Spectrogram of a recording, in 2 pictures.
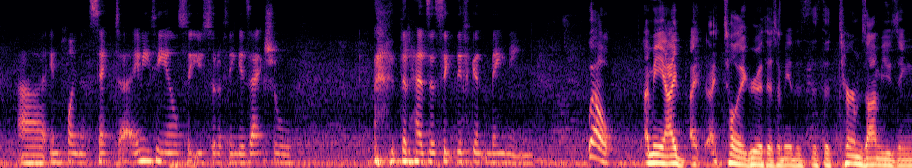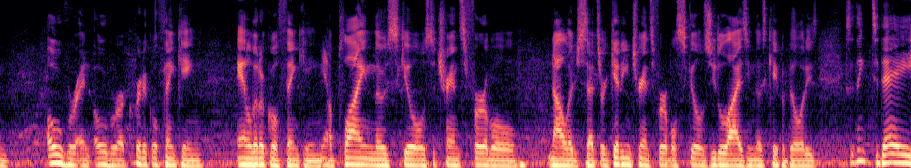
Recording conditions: busy venue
